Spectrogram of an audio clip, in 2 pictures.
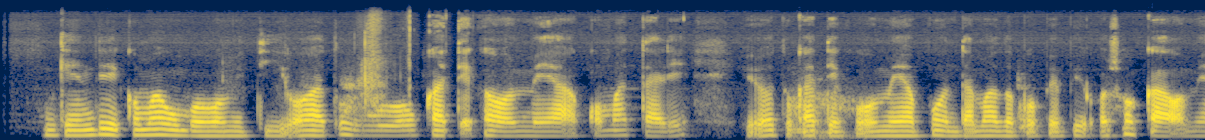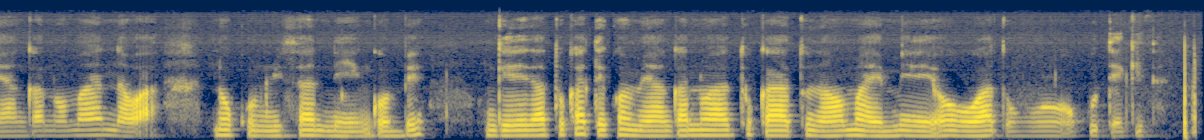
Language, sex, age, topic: Oshiwambo, male, 18-24, agriculture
